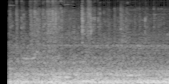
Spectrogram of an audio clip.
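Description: Steady low rumble of a car driving on a sealed road, heard from inside the cabin: engine and tyre noise.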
